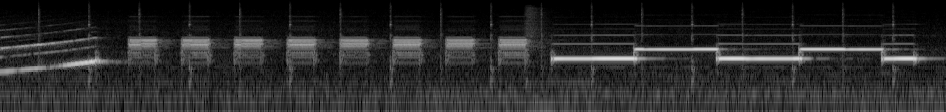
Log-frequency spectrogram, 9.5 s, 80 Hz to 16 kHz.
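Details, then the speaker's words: 2000 Chevrolet Impala that won't start: opening the glove compartment trips the alarm, a rising whoop, eight chirps about three a second, then a two-tone warble; content theft system fault suspected. "Yep. open the glove compartment, the alarm goes off. Seems like no matter what I do, the alarm goes off."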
